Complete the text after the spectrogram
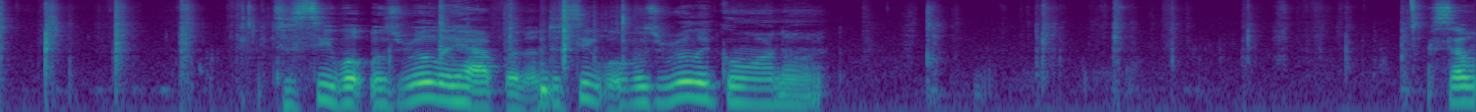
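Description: Paper cards rustle and flick in a woman's hands.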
